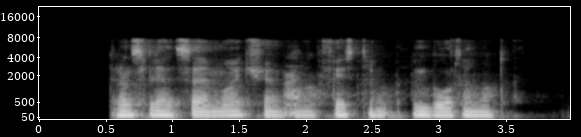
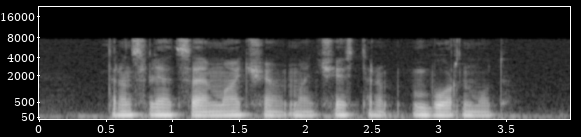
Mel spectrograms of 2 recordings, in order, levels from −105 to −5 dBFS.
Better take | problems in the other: second | noise reduction (neural mask model DeepFilterNet 3)

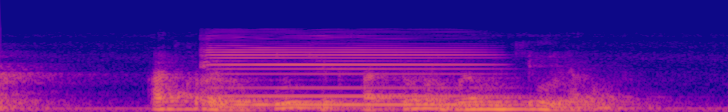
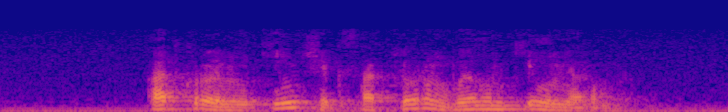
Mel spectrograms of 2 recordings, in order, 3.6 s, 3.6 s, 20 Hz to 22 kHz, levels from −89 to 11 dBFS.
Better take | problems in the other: second | background sound (Bowed string instrument); 3 dB below the speech // room echo; dies away in 0.7 s

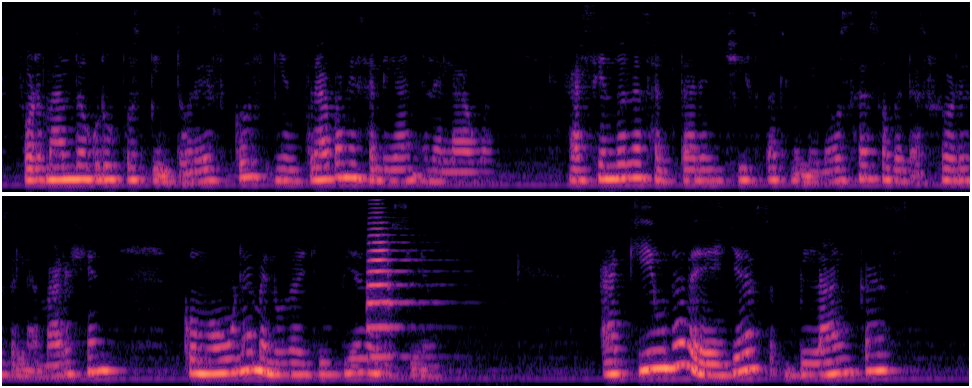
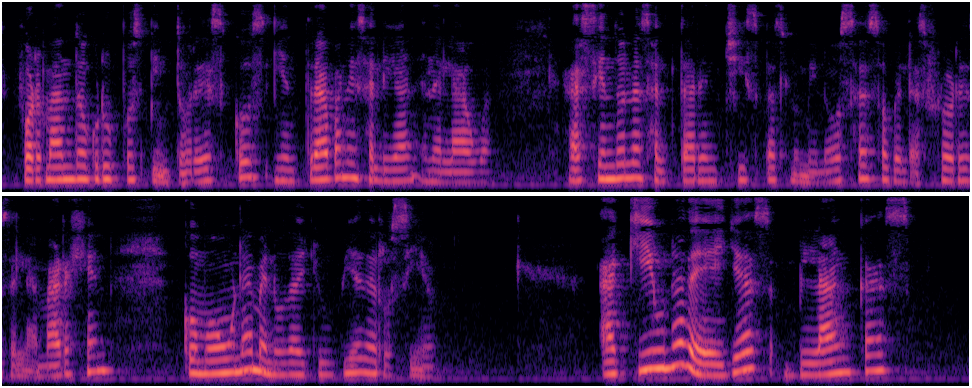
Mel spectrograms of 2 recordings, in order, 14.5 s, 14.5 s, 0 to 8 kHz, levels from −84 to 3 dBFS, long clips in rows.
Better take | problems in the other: second | background sound (Trumpet); 5 dB below the speech // room echo; dies away in 0.3 s

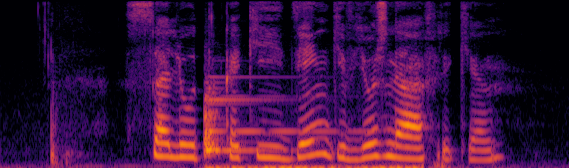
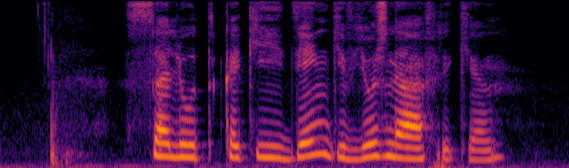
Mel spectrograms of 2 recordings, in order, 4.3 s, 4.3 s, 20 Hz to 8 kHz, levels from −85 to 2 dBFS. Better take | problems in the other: second | background sound (Gong); 1 dB above the speech

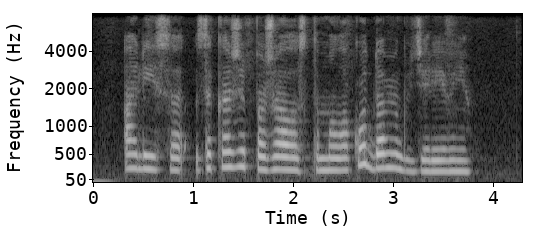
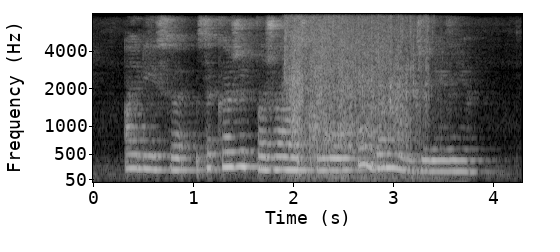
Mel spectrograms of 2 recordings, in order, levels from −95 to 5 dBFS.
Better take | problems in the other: first | background sound (Water / Splash, splatter); 3 dB below the speech // room echo; dies away in 0.6 s

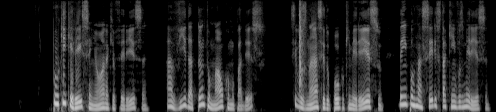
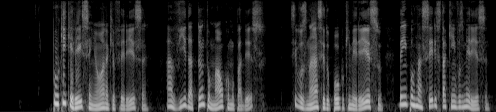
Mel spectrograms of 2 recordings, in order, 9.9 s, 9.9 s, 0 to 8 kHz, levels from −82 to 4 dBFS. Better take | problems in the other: second | noise reduction (classical method Wiener filter)

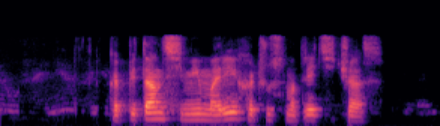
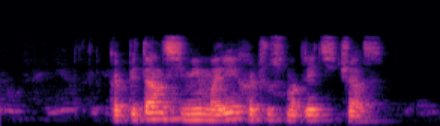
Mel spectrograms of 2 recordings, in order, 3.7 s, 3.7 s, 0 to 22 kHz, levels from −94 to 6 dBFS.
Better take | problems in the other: first | room echo; dies away in 0.4 s

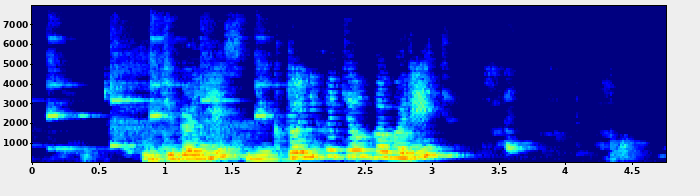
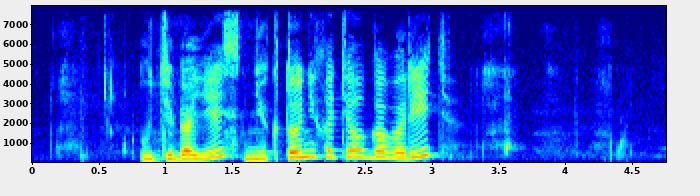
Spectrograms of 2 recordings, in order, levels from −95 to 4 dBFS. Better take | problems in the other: second | noise reduction (classical method WPE with log-MMSE)

